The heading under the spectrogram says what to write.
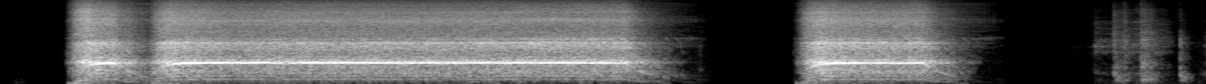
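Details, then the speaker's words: Professional hair dryer after motor replacement, short runs on speeds one and two without heating: smooth, even fan rush with a steady high motor hum, no rattle or grinding; the new motor runs quiet and healthy. "i wstawiłem silnik fajnie chodzi cicho spokojnie nie dobra"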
